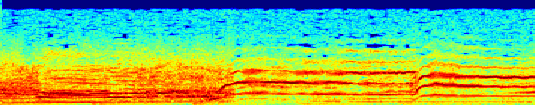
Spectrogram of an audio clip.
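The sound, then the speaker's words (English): Several voices scream together in long, sustained, high-pitched wails that leap upward in pitch twice. The screams are loud and continuous for the whole stretch. “Remember, in spaceship, everyone can hear you scream.”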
